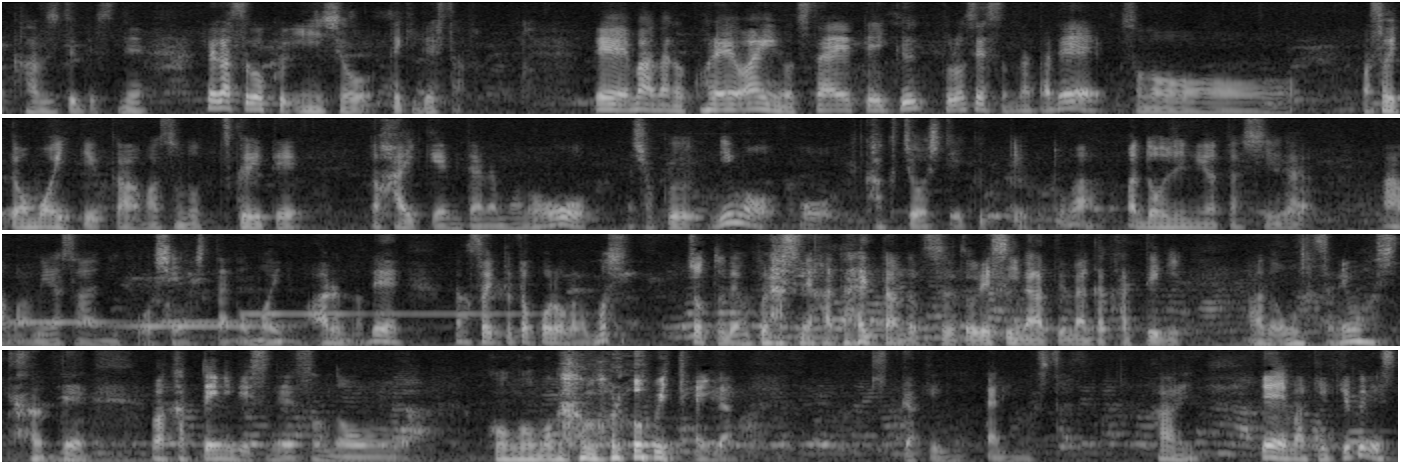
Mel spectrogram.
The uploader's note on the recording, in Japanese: ちょっと音声処理がイマイチだったのでアップロードし直しています。出張帰りの空港で収録してお届けしています。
